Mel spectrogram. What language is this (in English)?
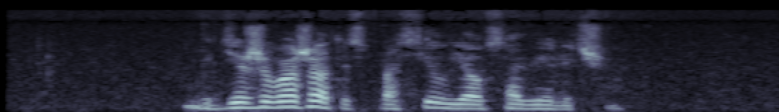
Russian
